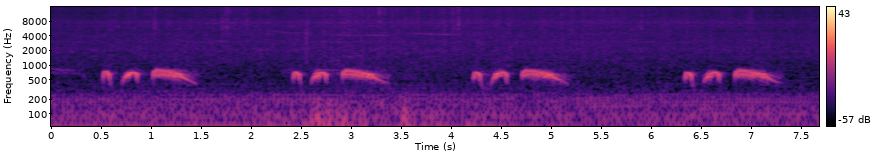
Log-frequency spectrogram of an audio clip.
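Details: Spotted dove, a 2024 bird with trembling legs, cooing in the heavy rước style. Four evenly spaced phrases roughly every two seconds, each two brief rising-falling coos and a prolonged downward coo, low rumbling background.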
